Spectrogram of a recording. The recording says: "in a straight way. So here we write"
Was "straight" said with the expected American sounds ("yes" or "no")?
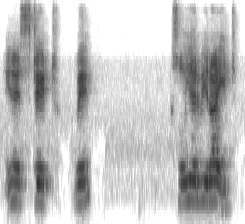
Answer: no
